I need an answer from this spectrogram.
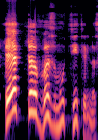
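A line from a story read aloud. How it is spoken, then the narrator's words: Plain. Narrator (Russian): сказала мама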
